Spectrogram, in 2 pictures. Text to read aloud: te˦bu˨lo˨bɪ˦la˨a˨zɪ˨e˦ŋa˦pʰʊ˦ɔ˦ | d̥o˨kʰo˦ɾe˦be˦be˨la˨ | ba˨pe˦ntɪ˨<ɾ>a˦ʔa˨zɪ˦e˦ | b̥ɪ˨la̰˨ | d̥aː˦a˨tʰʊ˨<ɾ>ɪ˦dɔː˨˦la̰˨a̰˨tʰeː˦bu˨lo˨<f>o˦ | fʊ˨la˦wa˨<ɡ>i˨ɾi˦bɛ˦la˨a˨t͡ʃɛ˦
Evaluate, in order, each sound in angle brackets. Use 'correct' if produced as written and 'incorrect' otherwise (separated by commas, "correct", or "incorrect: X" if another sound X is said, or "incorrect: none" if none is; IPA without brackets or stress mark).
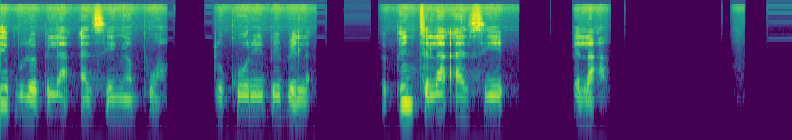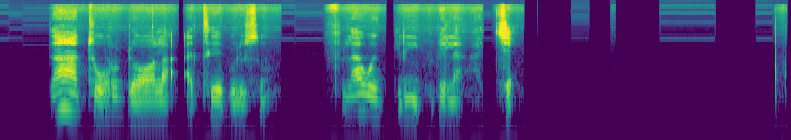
incorrect: l, correct, incorrect: s, correct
